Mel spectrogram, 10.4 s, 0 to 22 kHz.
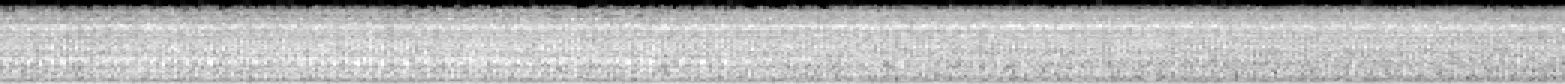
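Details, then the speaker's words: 2003 BMW E39 M5 V8 at idle, almost a cold start, just after replacing the spark plugs to address a possible misfire; Vanos is quiet, and it has run only a couple of minutes. A steady, even idle hum with no misses, running fine. "This is an 03, so it's pretty quiet in regards to the Vanos. And this was literally almost a cold start. I did have it on momentarily while I swapped. The M3 was in this position, of course, and it seems to be running fine."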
